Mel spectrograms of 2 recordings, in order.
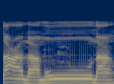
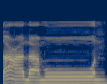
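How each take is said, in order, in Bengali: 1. শব্দটির শেষে একটি 'a' স্বরধ্বনি আছে। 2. শব্দটি কোনো স্বরধ্বনি ছাড়া 'n' দিয়ে শেষ হয়।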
